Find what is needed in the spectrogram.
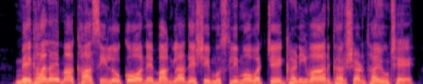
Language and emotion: Gujarati, neutral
